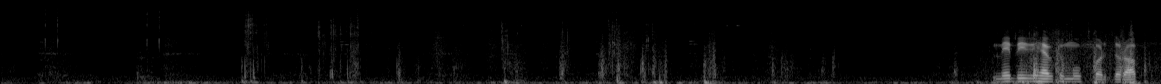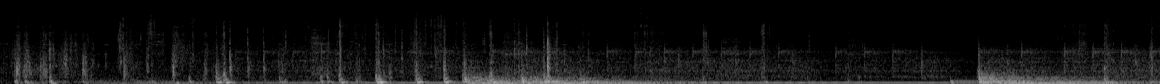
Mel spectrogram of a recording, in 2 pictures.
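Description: Footsteps creak on wooden floorboards and stairs.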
